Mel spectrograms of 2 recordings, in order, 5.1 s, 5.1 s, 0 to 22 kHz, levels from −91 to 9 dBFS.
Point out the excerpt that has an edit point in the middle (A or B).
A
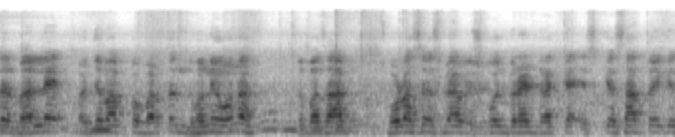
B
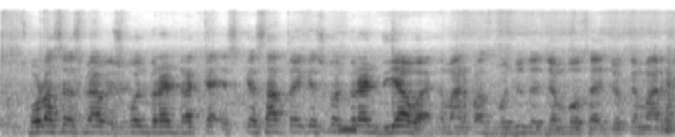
B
